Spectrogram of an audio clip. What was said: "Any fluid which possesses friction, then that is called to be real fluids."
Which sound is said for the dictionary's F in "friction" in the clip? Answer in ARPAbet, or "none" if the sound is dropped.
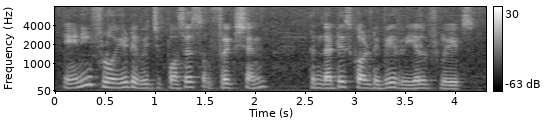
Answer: F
